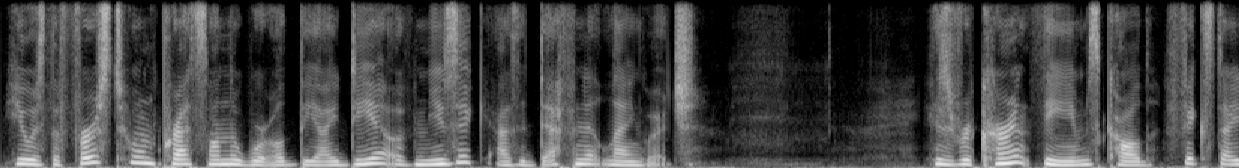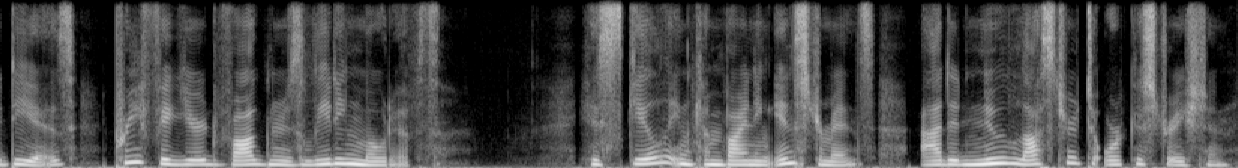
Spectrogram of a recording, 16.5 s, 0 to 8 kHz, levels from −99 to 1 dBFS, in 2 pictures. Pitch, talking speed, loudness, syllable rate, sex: 200 Hz, 135 wpm, -18 LUFS, 5.0 syllables/s, female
